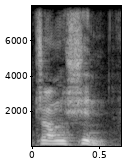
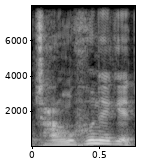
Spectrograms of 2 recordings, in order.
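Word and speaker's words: 張勳: 그래서 당시 안희성의 기반을 두고 있던 또 다른 군벌인 짱신, 우리나라 발음으로는 장훈에게 정치적인 조정을 요청했는데, 이 짱신이 중재를 해주기는커녕 아예 자신이 쿠데타를 일으켜버렸습니다.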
